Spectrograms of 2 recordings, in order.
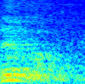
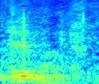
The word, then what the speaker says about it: pneuma: In Revelation, when it said that the false prophet gave breath to the image, this is it, pneuma. And you notice that silent P in English? It's got one in Greek to put a tie there. This is the word we're going to be concentrating on, pneuma, the word for spirit.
